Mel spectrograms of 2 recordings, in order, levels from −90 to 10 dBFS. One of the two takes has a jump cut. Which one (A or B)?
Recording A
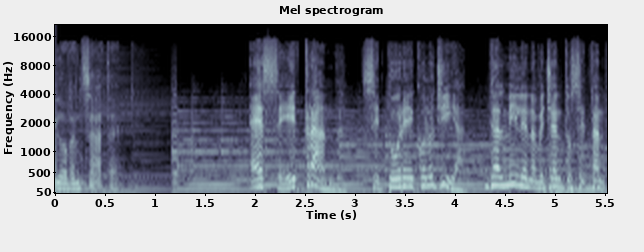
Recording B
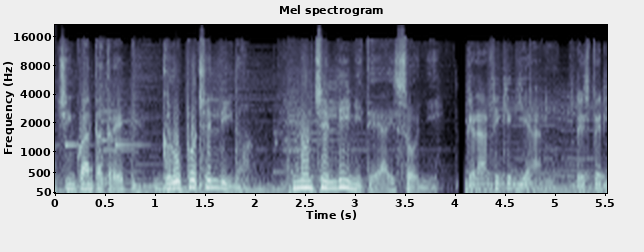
A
